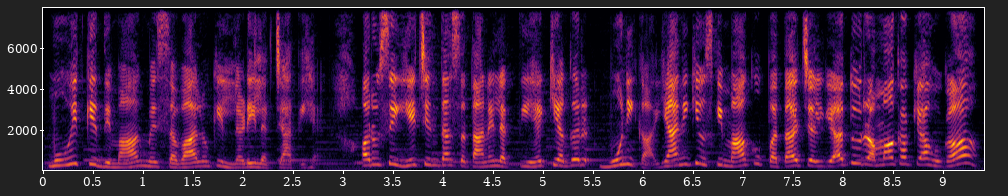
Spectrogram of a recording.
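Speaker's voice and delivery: ordinary delivery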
